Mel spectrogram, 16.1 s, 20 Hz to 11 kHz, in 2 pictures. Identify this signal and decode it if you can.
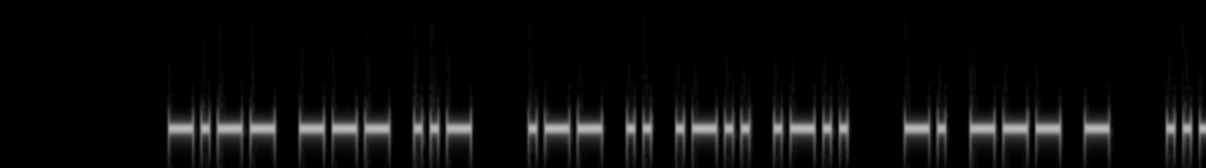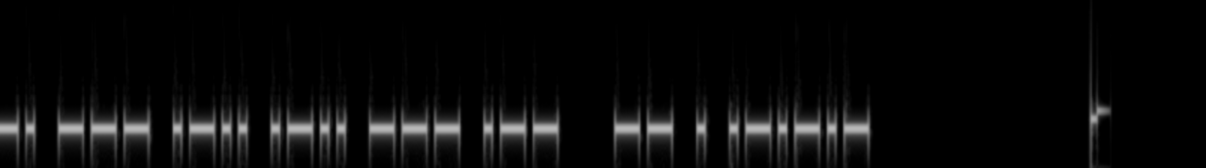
Morse code, heard as a keyed tone, about 22 wpm, 700 Hz. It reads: YOU WILL NOT FOLLOW ME.
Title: Sentences from Top 1000 Words - Review Part 1 - 22wpm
